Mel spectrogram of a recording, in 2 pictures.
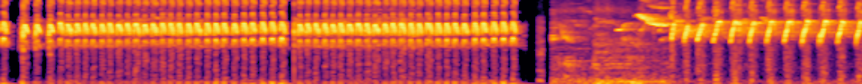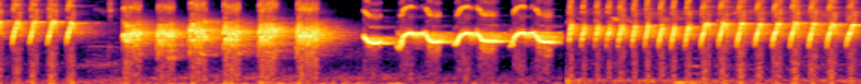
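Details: Compiled master birdsong with full rapid-fire filler for contest birds. A long high buzzing trill, a scratchy rising phrase, a fast rattle, three looping rising-falling whistles, then another dense high trill.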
